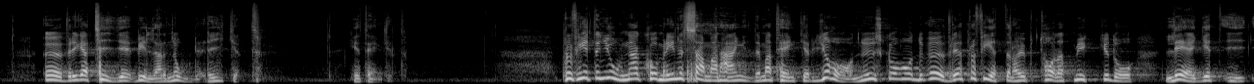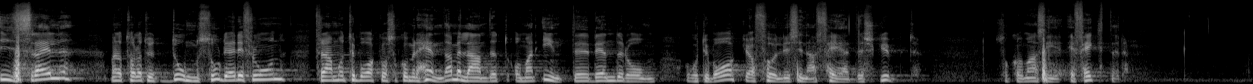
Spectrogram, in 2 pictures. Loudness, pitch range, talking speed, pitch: -23 LUFS, 170-220 Hz, 150 wpm, 200 Hz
